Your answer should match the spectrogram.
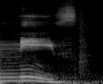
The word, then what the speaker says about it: Niamh: Neve.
